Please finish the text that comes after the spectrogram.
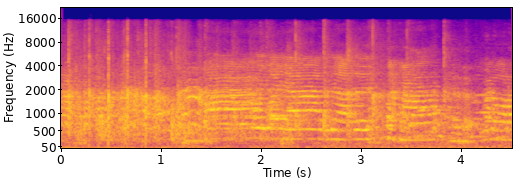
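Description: Classroom applause for students, a steady wash of clapping hands with children's voices and a teacher talking over it, loud and close throughout.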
